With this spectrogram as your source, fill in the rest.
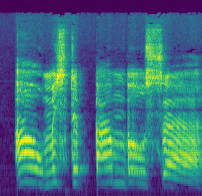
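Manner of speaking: very high-pitched crying out. Noah goes to fetch mr. bumble and cries out to him. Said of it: "cried Noah".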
